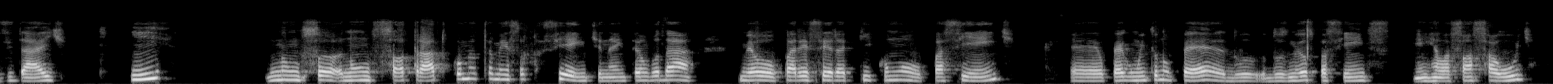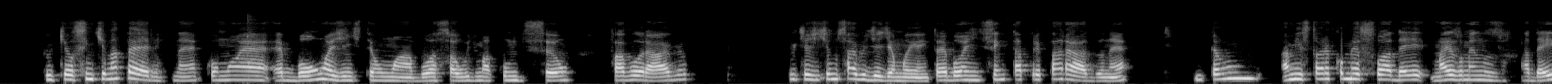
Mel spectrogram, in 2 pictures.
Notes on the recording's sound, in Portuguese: Bate-papo descontraído retirado de uma live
